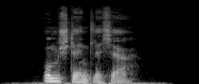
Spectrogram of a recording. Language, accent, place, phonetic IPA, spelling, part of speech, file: German, Germany, Berlin, [ˈʊmˌʃtɛntlɪçɐ], umständlicher, adjective, De-umständlicher.ogg
- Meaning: 1. comparative degree of umständlich 2. inflection of umständlich: strong/mixed nominative masculine singular 3. inflection of umständlich: strong genitive/dative feminine singular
